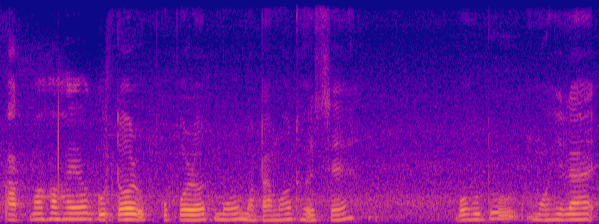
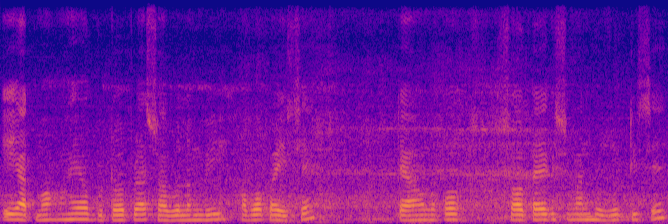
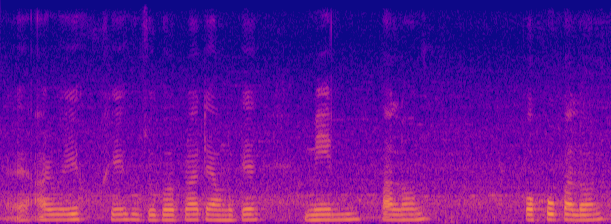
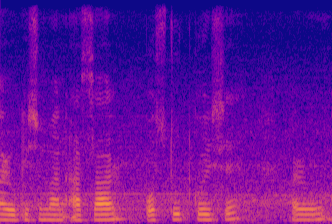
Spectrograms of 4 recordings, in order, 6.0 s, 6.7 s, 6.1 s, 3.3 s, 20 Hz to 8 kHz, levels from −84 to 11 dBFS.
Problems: constant background noise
